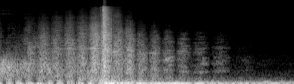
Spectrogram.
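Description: A grenade explodes with a deep, rumbling boom.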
